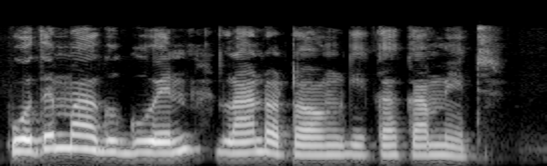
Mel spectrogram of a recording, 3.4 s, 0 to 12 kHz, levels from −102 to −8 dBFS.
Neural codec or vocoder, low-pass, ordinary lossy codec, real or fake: none; 7.2 kHz; AAC, 64 kbps; real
